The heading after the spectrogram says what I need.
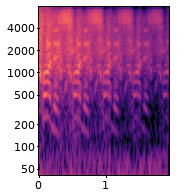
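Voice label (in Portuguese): "foda-se", Portuguese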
